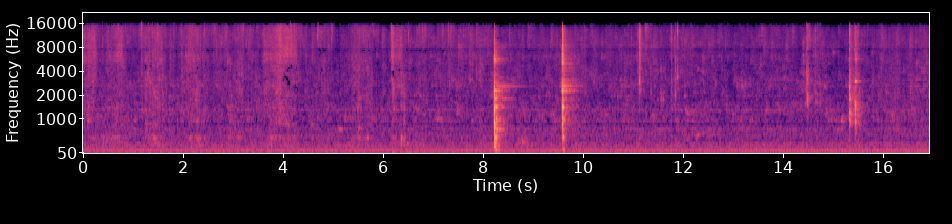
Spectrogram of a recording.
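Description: Silicone spatula stirring thick, wet chocolate batter in a stainless steel mixing bowl, with a few sharp knocks on the metal bowl; the two loudest, briefly ringing, come about eight and nine and a half seconds in.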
